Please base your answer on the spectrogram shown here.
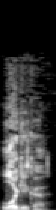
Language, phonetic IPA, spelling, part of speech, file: Russian, [ˈɫoɡʲɪkə], логика, noun, Ru-логика.ogg
- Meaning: 1. logic 2. genitive/accusative singular of ло́гик (lógik)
